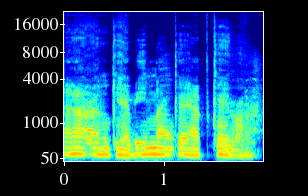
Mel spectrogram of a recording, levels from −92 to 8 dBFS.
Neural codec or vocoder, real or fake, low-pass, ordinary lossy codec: codec, 44.1 kHz, 1.7 kbps, Pupu-Codec; fake; none; none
